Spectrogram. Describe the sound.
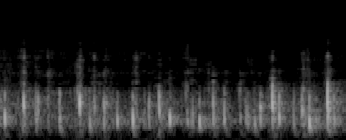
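Horses' hooves clop on the road during a long ride of several days, an even, rhythmic patter of many moderately loud hoof beats with no voices.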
